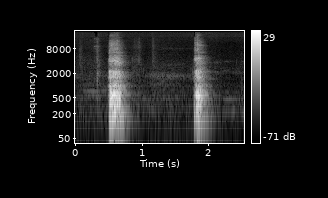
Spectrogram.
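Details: Dog with suspected canine influenza coughing; two harsh, forceful, dry honking hacking coughs, well apart.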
